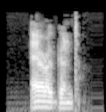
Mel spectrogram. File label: "arrogant", English; adjectives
